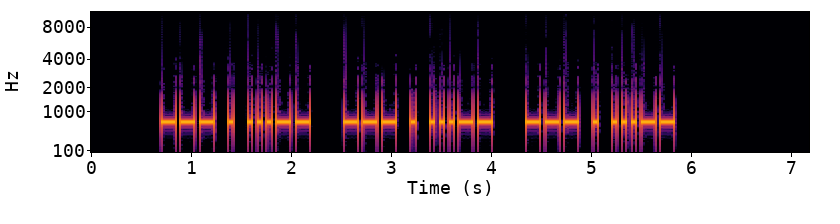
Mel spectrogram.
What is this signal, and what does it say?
Morse code, heard as a keyed tone, about 25 wpm, 700 Hz. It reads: OE3 OE3 OE3
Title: Callsign Prefixes for Top 25 DXCC - Repeated 3x - 25wpm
